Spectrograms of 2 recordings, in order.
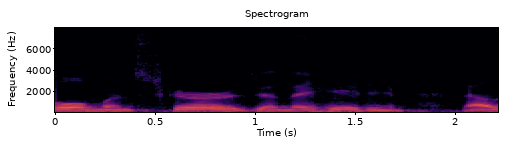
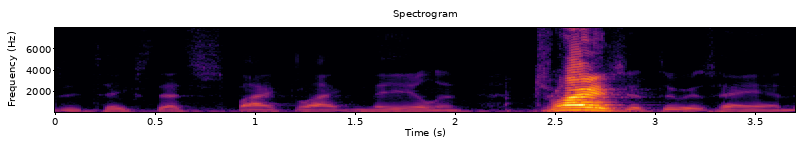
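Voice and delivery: loud preaching burst; 21 dB louder than usual. Real, not acted. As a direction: swell loud on the nail. Describing nail driven through hand.

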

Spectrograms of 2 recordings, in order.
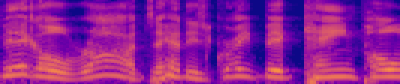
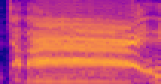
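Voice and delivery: low, loud possessed roar; demonic scream; 11 semitones lower, 18 dB louder than usual. Retold or imitated. Possessed girl screaming at the exorcist. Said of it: "she was hollering and screaming".

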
